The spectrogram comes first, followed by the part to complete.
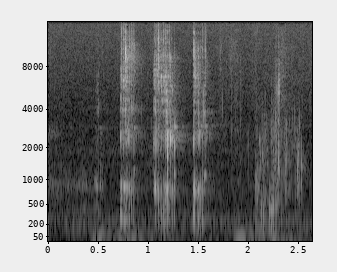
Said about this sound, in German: muss man jetzt ein bisschen schlürfen, damit ihr hört, dass ich ja wirklich trinke. Ne? Dass jetzt hier keine peinliche Pause ähm, eintritt.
